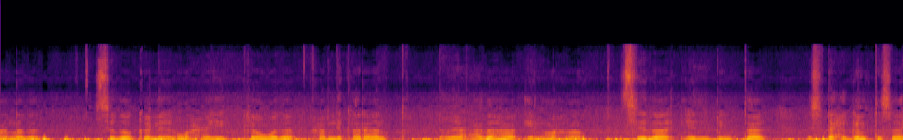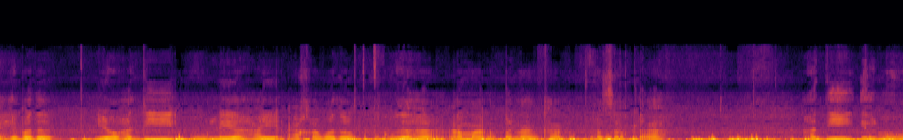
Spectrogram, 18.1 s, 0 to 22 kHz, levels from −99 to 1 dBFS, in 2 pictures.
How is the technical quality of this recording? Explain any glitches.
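The recording is clearly degraded, with audible coding damage throughout. Across the whole speech clip, treble sounds gritty and lispy, likely from HE-AAC compression, consistent with roughly 24 kbps. Copied upper bands leave mismatched harmonics and a hard spectrogram ceiling near 14.9 kHz.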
